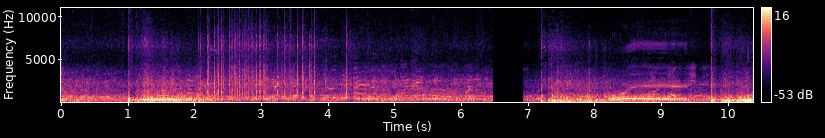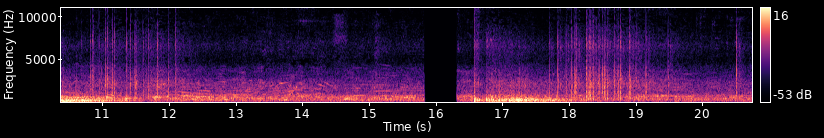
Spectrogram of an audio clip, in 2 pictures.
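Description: Fireworks crackle and pop overhead.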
